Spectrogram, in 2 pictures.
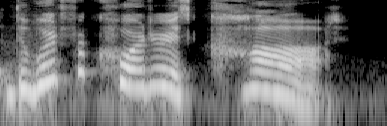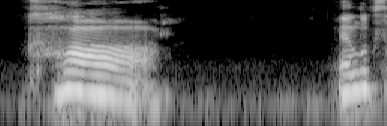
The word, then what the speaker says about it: quart: How to indicate the half hour and the quarter hours. So, the word for quarter is quart.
